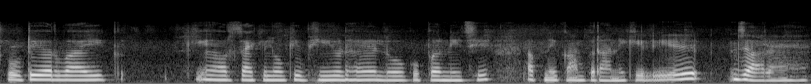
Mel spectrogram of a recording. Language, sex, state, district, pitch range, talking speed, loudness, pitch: Hindi, female, Bihar, Purnia, 195-215 Hz, 150 wpm, -15 LUFS, 205 Hz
